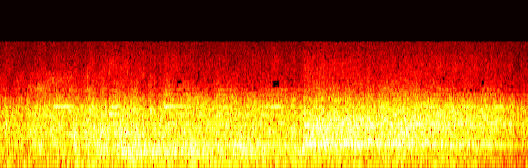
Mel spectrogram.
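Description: vehicle, train pulling into station

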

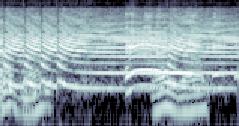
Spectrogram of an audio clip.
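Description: sound effect, air horn sound effect

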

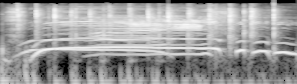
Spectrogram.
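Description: crowd, round of applause

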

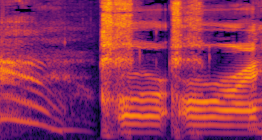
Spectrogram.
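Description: human body sound, throat clearing

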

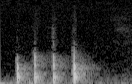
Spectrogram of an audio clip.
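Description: household object, knocking on a door

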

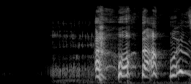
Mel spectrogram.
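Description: human body sound, loud burp

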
